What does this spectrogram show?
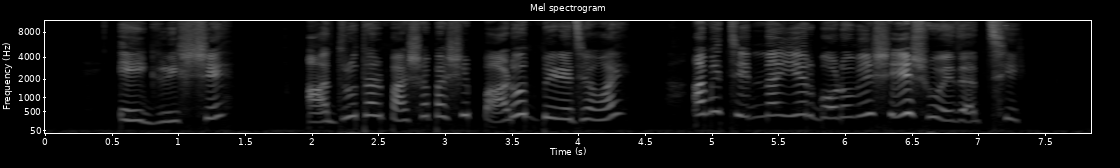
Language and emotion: Bengali, sad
